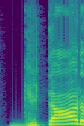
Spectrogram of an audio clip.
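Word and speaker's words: guitar: गिटार पढ़ेंगे। यहां पे जो है ना जी यू साइलेंट रहेगा।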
